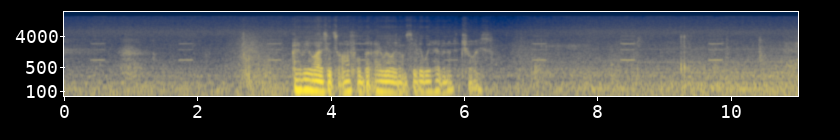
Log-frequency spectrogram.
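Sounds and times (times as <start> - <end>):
low steady hum: 0.0 - 11.0
patient monitor beeping: 0.4 - 0.8, 1.4 - 2.2, 2.9 - 6.0, 7.0 - 10.2.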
